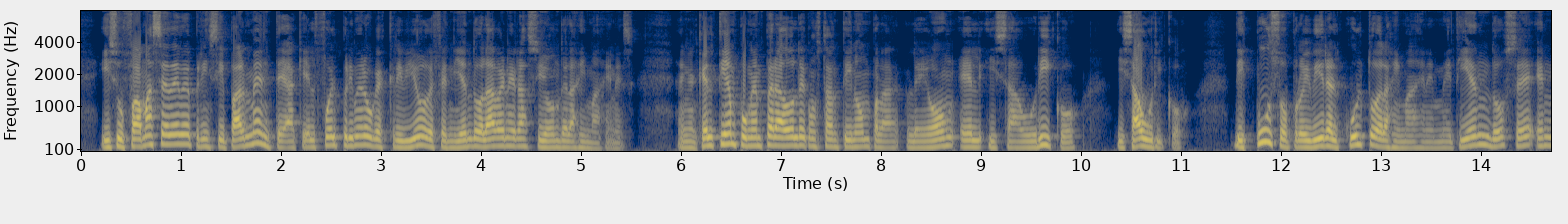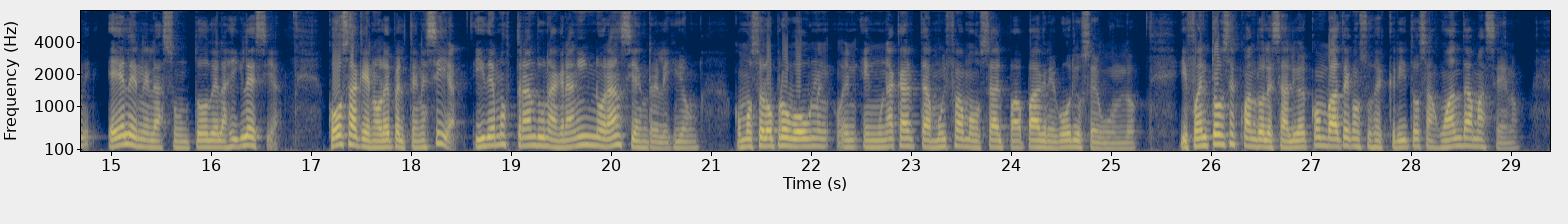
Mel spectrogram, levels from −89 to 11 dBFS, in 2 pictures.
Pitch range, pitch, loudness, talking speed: 140-170 Hz, 150 Hz, -15 LUFS, 180 wpm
